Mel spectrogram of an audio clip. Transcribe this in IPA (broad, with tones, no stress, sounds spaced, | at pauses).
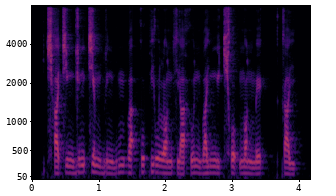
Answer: t͡ɕʰ a˨˩ t͡ɕ i˧ ŋ ɡ i˦ n t͡ɕ e˥˧ m b i˨˩ n b u˦ m b a˦ ʔ k u˦ k j u˥˧ l ɔ˧ n s j a˨˩ h u˥˧ n b a˦ j ŋ i˧ t͡ɕʰ o˦ ʔ n̪ ɔ˥˧ n m e˦ k̚ | k a˨˩ j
